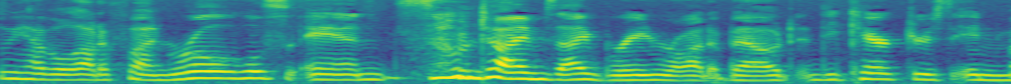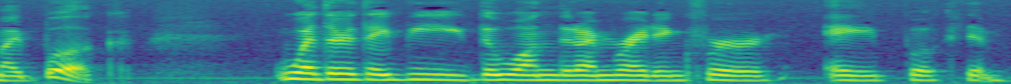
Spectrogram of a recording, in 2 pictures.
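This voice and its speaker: A woman's voice: on the low side, a little mellow. A woman who reads stories aloud and chats casually as the host of her channel. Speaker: audiobook-style reader and channel host. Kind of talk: scripted story narration and casual outro chat.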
